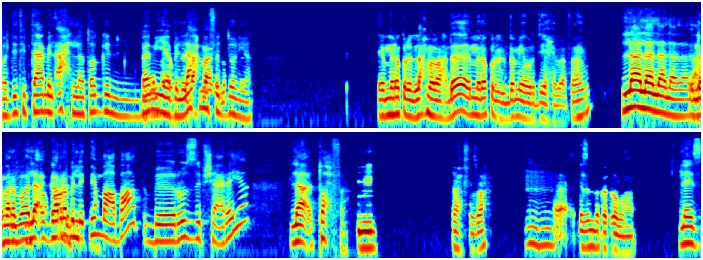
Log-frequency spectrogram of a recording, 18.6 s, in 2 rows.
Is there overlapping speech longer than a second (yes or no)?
yes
